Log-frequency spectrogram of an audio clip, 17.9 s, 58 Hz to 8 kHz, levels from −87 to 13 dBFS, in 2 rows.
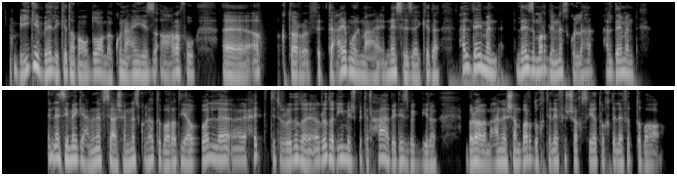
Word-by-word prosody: بييجي 155 +7 +3
في 135 - -7
بالي 130 -1 +2
كده 115 -1 0
موضوع 125 +4 +1
باكون 115 +2 -3
عايز 115 +1 0
أعرَفه 120 +1 0 0.4
آآ 105 -2 +3 0.2
أكتر - - 0
في - - -15
التعامل 135 -4 +2
مع 100 -3 -1
الناس 125 +3 +2
اللي 110 - -1
زي 100 -2 -3
كده. 110 -1 -2 0.3
هل 170 +1 +2
دايمًا 160 -7 +4 0.3
لازم 145 0 +3
أرضِي 145 -5 +2
الناس 130 +4 -1
كلّها، 120 +4 -5
هل 130 - -4
دايمًا 125 -2 0 1.2
لازم 150 -3 +4
آجي 140 -2 +2
على 105 0 -3
نَفْسي 130 -2 +3
عشان 110 0 +1
الناس 130 +3 0
كلّها 130 +2 -3
تبقى 110 -6 0
راضية، 115 0 -1
والّا 135 -2 +1
حِتّة 155 -5 -5
الرضا 120 +5 0
ده 130 -3 +1 0.2
الرضا 145 +3 +3
دي 140 +2 -1
مش 130 -3 -2
بتتحقّق 150 -1 0
بنسبة 120 -2 -3
كبيرة، 105 -1 -6 0.4
برغم 110 -3 +4
علشان 115 +1 +2
برضه 130 +1 +1
اختلاف 120 +4 -4
الشخصيات 120 -2 -1
واختلاف 115 -1 -3
الطباع؟ - - -4
125 Hz, 170 wpm, -25 LUFS, 115-135 Hz, 1.2 s, دايمًا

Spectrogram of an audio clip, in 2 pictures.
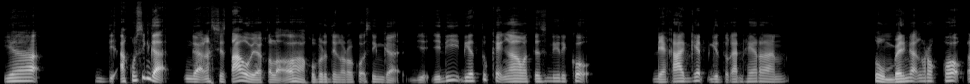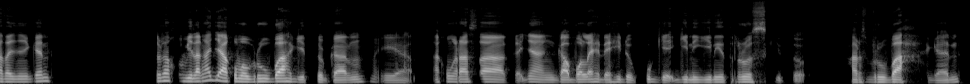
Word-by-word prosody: Ya, 160 +2 +4 0.5
di 140 -3 -13
aku 140 +8 +2
sih 275 +9 +2
nggak 365 +6 +8 0.2
nggak 130 -1 +1
ngasih 135 -1 -2
tau - - +8
ya, 105 - +2
kalo, 110 0 -1
oh - - +3
aku 115 +1 -6
berhenti 120 0 -2
ngerokok 110 0 -4
sih, - - -7
nggak. 110 -2 -3 0.2
Ja 105 +1 -7
jadi 120 +11 -3
dia 165 0 +3
tuh, 225 - -5
kek - - -1
ngawatir 135 +2 +3
sendiri. 150 0 -5
Kok 470 - -1 0.6
dia 120 -2 +1
kaget 140 +7 +3
gitu 125 -2 -6
kan, 125 - +2
heran. 130 -2 -2 0.9
"Tumben 125 -3 +5
nggak 155 0 +1
ngerokok?" 160 +3 +2
katanya 130 -1 -1
kan. 145 +3 0 1.1
Terus 155 - -3
aku 150 - -15
bilang 145 +2 +3
aja, 190 -5 +5
aku 145 - -2
mau 130 - +4
berubah, 140 +2 +3
gitu 110 -1 -6
kan. 105 +3 -2
Iya. 100 -2 -9 0.2
Aku 110 +4 -7
ngerasa 120 -1 +1
kayaknya, 125 -3 -2
nggak 110 +1 +1
boleh 120 +1 +1
deh, 110 -1 -3
hidupku 115 -1 -7
kayak 105 - -5
gini-gini 110 0 -3
terus, 115 -1 -3
gitu. - - -15 0.4
Harus 110 0 -3
berubah, 110 -1 +2 0.2
kan. 100 +2 -7
125 Hz, 180 wpm, -24 LUFS, 110-145 Hz, 1.1 s, nggak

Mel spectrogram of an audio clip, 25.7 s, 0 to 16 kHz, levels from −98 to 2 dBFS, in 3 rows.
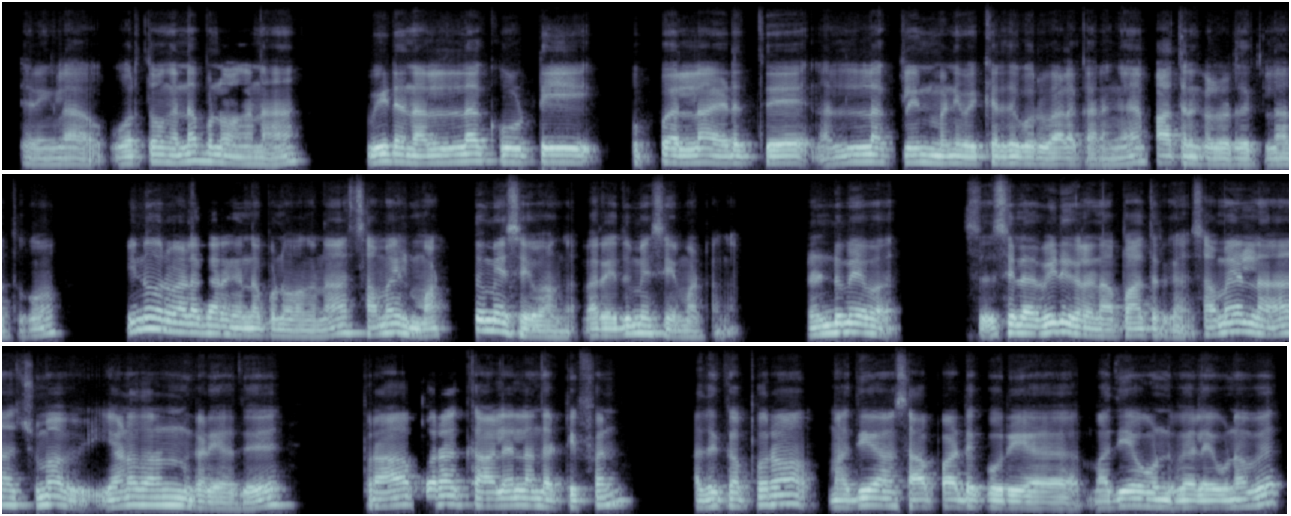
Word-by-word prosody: சரிங்களா? 90 +1 -5 0.3
ஒருத்தவங்க 115 +3 -1
என்ன 140 +1 +1
பண்ணுவாங்கன்னா, 100 -7 -1 0.7
வீட்டை 130 0 +4
நல்லா 120 +4 +2 0.2
கூட்டி, 120 0 +2 0.5
குப்பையெல்லாம் 115 -1 0
எடுத்து, 110 0 +1 0.3
நல்லா 125 +6 0
கிளீன் 120 -1 0
பண்ணி 110 0 +1
வைப்பதற்கு 105 0 +1
ஒரு 95 - +2
வேலைக்காரங்க, 90 0 -5 0.2
பாத்திரம் 110 -3 0
கழுவுறதுககு, 90 -1 -2
எல்லாத்துக்கும். 100 +7 -5 0.5
இன்னொரு 200 0 +3
வேலைக்காரங்க 140 -6 +1
என்ன 110 - +3
பண்ணுவாங்கன்னா, 95 -1 -2 0.2
சமையல் 135 +2 +1
மட்டுமே 165 - +1
செய்வாங்க. 90 -2 0
வேற 105 - 0
எதுவுமே 135 +4 +2
செய்யமாட்டாங்க. 85 -1 -5 0.5
2மே 150 +5 +4
வ - - +2 0.6
சி - - -3
சில 145 -2 +5
வீடுகளில் 135 -10 +4
நான் 95 +1 -4
பார்த்திருக்கிறேன். 105 -1 -3
சமையல்னா 150 +3 +1 0.3
சும்மா 140 +2 0 0.4
ஏனோதானோன்னு 140 -2 +1
கிடையாது. 90 -2 -1 0.7
ப்ராப்பர்ரா 145 +4 +1 0.2
காலையில 130 +1 +2
அந்த 115 -3 +2
டிபன், 135 +9 -1 0.6
அதுக்கப்புறம் 140 +8 0 0.3
மதிய 130 +6 +3 0.2
சாப்பாட்டிற்குரிய 110 -2 +2 0.5
மதிய 125 +6 +2
உண் 115 -1 +2
வேலை 110 0 +3
உணவு, 120 +7 +1
115 Hz, 115 wpm, -23 LUFS, 105-135 Hz, 0.7 s, சில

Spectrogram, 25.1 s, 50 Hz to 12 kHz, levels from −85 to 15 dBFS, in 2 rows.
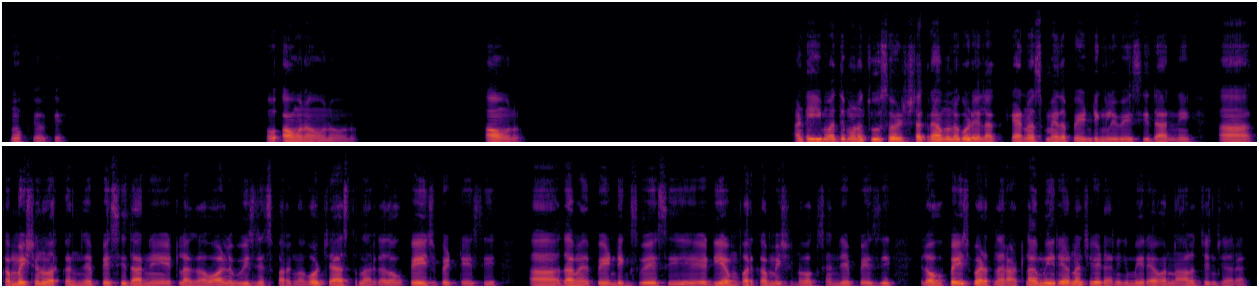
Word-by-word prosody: Okay. 135 -3 -11
Okay. 110 +1 -16 2.1
ఓహ్! - - -1
అవునవునవును. 110 -5 -3 1.3
అవును. 120 -3 +2 2.8
అంటే 155 +5 -1
ఈ - - +8
మధ్య 160 +2 +2
మనం 175 -2 +3
చూసాం 165 -2 +6
ఇన్‌స్టాగ్రామ్ 160 +2 +3 0.2
కూడా 145 -1 +7
ఇలా 130 -1 0 0.2
క్యాన్వాస్ 135 +1 -1
మీద 130 0 0
పెయింటింగ్‌లు 125 0 -4
వేసి 115 +1 -6
దాన్ని 115 +1 -4 0.4
ఆ! - - 0 0.3
కమిషన్ 140 +3 +3
వర్క్ 130 0 +1
అని 125 0 -7
చెప్పేసి 125 +1 -4
దాన్ని 125 0 0
ఎట్లాగా 120 0 -4
వాళ్ళు 115 0 +1
బిజినెస్ 125 +1 -4
పరంగా 125 -1 -7
కూడా 145 0 +5
చేస్తన్నారు 135 -2 0
కదా, 110 0 -2
ఒక 105 - -12
పేజ్ 125 0 +4
పెట్టేసి 120 0 -7 0.5
ఆ! - - 0 0.3
దాని 120 0 +4
మీద 125 0 -2
పెయింటింగ్స్ 125 0 -2
వేసి 125 +2 +1 0.4
డీఎ‌మ్ 130 0 +3
ఫర్ 130 0 +1
కమిషన్ 120 0 -5
వర్క్స్ 120 +1 -11
అని 120 - -12
చెప్పేసి 120 +8 -4 0.4
ఇలా 135 - +3
ఒక 130 - -5
పేజ్ 150 +1 +7
పెడుతున్నారు. 120 -4 +3
అట్లా 185 +9 0
మీరు 160 -1 +5
ఏమైనా 150 -1 +3
చేయడానికి 140 -1 0
మీరేమన్నా 125 -2 -2
ఆలోచించారా? 120 +2 -8
125 Hz, 130 wpm, -28 LUFS, 120-135 Hz, 2.8 s, ఈ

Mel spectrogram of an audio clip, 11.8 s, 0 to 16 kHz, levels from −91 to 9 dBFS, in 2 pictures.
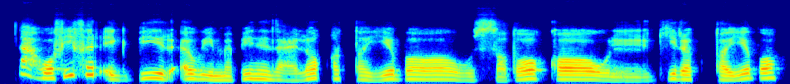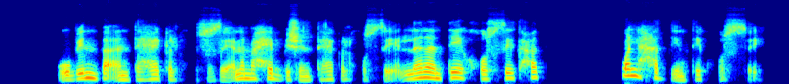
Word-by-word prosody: لأ 330 - +3
هو 185 -1 +4
في 275 +9 +1
فرْق 310 +1 +2
كبير 180 +7 -1
أوي 155 -5 +1
ما 130 -1 -2
بين 165 -1 -1
العلاقة 145 +6 -2
الطيّبة 150 +1 0
والصداقة 150 +5 +3
والجيْرة 120 +3 -1
الطيّبة، 165 +7 0 0.6
وبين 180 +7 +4
بقى - - +2
انتهاك 140 +2 -2
الخصوصية 140 - -5
أنا 175 - +1
ما 175 - -1
أحبش 145 -8 +1
انتهاك 140 +5 -6
الخصوصية، - - -7
لا 175 +5 +2
أنا 205 - +7
أنْتهِك 195 +1 +3
خصوصية 165 +4 -3
حد 215 -1 -1 0.6
ولا 270 -1 +7
حد - - 0
ينْتهِك - - -7
خصوصيتي، - - -8
155 Hz, 155 wpm, -25 LUFS, 140-180 Hz, 0.6 s, أنا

